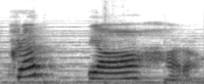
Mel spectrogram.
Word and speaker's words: प्रत्याहार: इस प्रोसेस को बोलते हैं प्रत्याहार। इसको बोलते हैं, इस प्रोसेस को बोला जाता है प्रत्याहार। Okay, this is the way to pronounce it.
